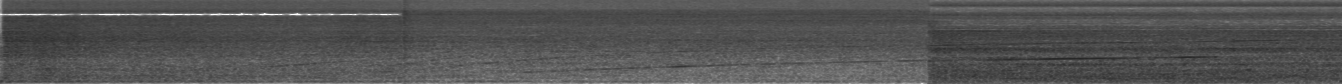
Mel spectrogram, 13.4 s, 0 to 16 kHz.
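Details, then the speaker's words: Brass wheel spun by 60,000 PSI waterjet on bushings instead of failed ceramic bearings: high whine climbing with speed over loud hiss, then harsher ringing; scored, hot bushings causing heavy friction and noise. "Oh, that's what happened to the bushing. No wonder it generated so much friction and started making that noise."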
